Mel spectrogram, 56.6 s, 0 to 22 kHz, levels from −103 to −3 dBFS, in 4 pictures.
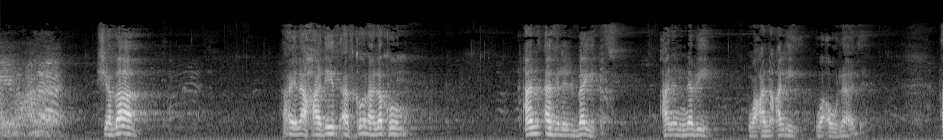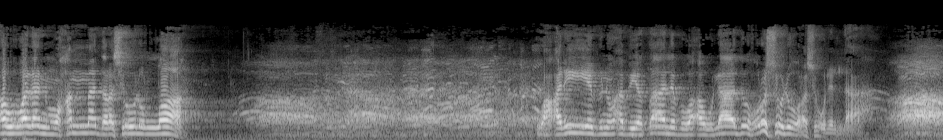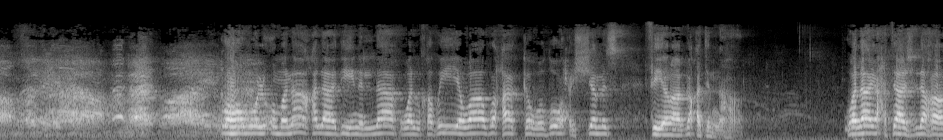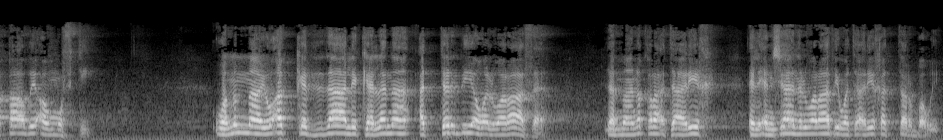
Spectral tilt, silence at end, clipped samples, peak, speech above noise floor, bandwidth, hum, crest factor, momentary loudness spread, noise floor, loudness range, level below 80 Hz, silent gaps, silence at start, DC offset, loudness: -5.5 dB/octave; 0.05 s; under 0.1%; -8 dBFS; 34 dB; 11 kHz; none; 20 dB; 14 LU; -59 dBFS; 7 LU; -60 dBFS; none; 0 s; under 0.1%; -26 LUFS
